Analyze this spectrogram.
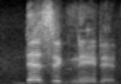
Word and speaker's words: designated: Here, this word is pronounced designated. So the stress is at the very beginning of the word.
